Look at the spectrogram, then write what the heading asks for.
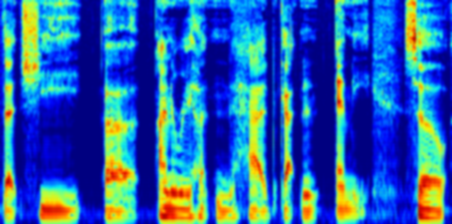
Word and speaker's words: Ina Ray Hutton: We talked about, I pronounced her name wrong. I said Ina Ray Hutton. Her name is Ina Ray Hutton.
